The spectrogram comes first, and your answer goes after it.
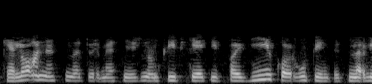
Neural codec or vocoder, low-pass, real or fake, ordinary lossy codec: codec, 16 kHz, 4 kbps, FunCodec, trained on Chinese and English, 50 frames a second; 7.2 kHz; fake; MP3, 24 kbps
